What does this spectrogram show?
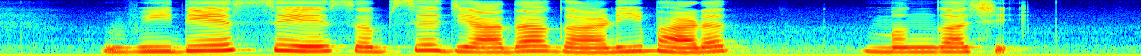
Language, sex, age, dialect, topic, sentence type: Magahi, female, 18-24, Northeastern/Surjapuri, banking, statement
